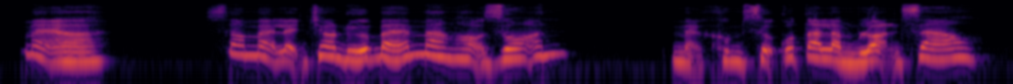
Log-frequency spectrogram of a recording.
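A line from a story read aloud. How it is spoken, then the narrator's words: Snapping. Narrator (Vietnamese): Trang gắt lên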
